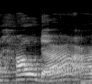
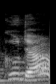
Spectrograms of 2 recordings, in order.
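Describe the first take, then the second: First: Gouda said the Dutch way, HOW-da; Dutch pronunciation. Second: Said in the usual way. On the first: Shown as a demonstration. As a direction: open Gouda with a breathy Dutch H sound, not a hard G. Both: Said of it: "as the Dutch friends pronounce it".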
